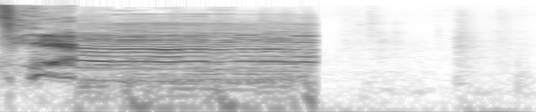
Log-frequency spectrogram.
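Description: A young man shouts loudly close to a microphone.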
